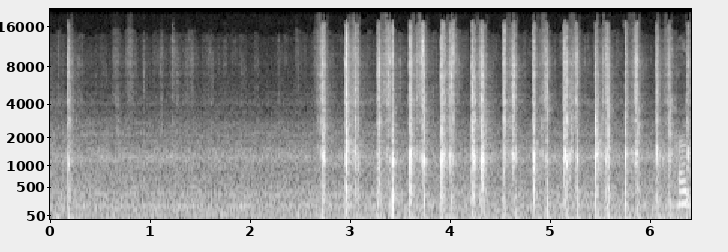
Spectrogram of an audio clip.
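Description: A tarot-style card deck is shuffled for a daily reading, the quiet riffles and snaps coming in a quick irregular burst of crisp taps after a near-silent pause, close and soft.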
